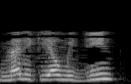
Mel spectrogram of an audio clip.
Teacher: في رواية ورش يقول لك بحذف الألف المادية فتبقى مالكي يوم الدين.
